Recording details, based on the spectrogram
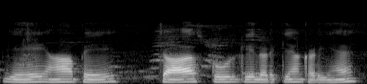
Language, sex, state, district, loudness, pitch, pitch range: Hindi, female, Chandigarh, Chandigarh, -19 LUFS, 120 Hz, 115-120 Hz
